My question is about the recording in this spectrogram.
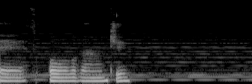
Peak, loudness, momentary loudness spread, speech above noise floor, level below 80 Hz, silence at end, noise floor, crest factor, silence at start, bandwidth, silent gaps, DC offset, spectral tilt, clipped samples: -8 dBFS; -25 LUFS; 21 LU; 20 dB; -64 dBFS; 0 s; -43 dBFS; 20 dB; 0 s; 14 kHz; none; under 0.1%; -8 dB/octave; under 0.1%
